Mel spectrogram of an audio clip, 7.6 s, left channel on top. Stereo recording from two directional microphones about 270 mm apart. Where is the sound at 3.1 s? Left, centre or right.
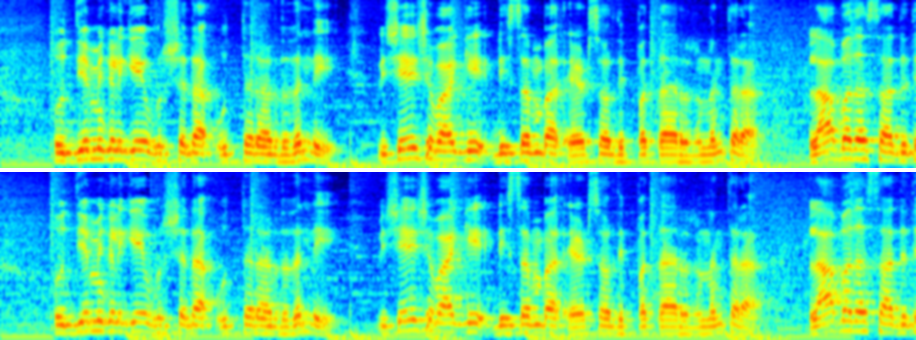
Centre.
